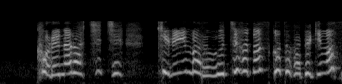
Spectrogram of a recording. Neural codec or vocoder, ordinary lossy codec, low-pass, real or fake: codec, 16 kHz, 6 kbps, DAC; none; none; fake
